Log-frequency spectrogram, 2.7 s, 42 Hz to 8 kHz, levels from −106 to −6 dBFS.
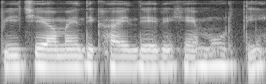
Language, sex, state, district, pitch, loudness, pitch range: Hindi, male, Himachal Pradesh, Shimla, 125 Hz, -15 LUFS, 120-130 Hz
